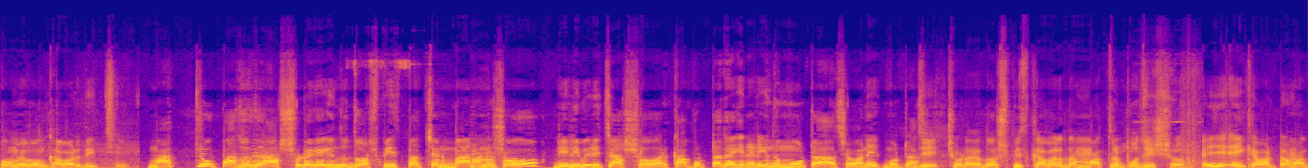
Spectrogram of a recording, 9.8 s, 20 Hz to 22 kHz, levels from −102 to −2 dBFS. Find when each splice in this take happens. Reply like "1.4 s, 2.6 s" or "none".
1.0 s, 7.1 s

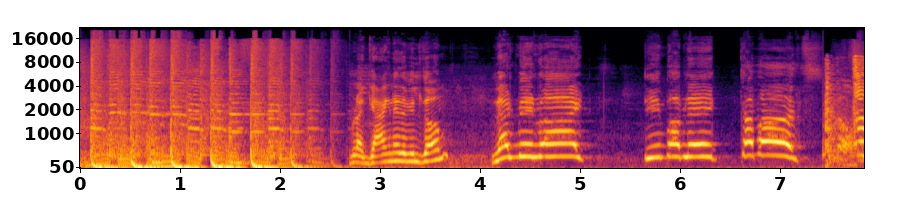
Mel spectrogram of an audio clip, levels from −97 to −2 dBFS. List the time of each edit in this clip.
2.7 s

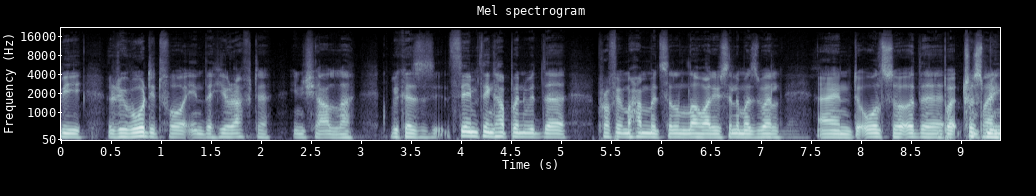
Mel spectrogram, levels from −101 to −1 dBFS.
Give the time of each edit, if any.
none

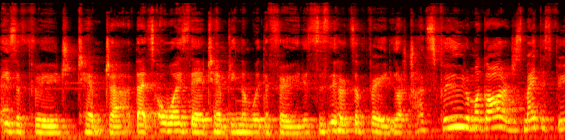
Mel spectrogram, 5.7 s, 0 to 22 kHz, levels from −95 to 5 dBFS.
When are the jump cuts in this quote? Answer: none

